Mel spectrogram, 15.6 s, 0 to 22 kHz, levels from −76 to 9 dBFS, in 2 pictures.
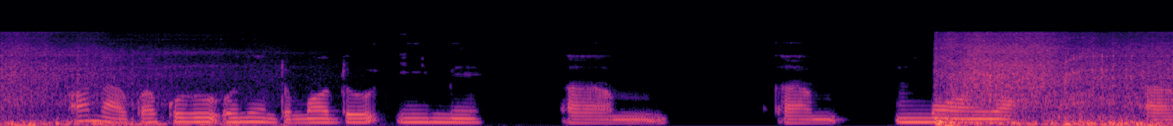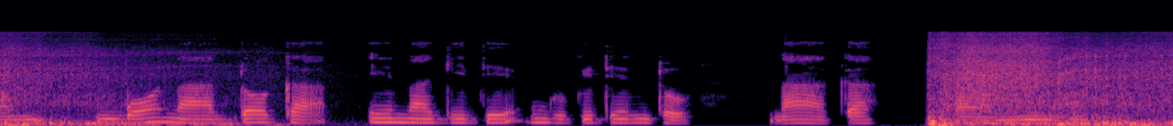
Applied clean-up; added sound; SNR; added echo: none; Boom; 2 dB; none.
